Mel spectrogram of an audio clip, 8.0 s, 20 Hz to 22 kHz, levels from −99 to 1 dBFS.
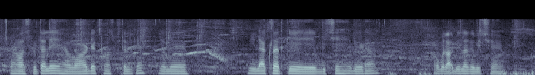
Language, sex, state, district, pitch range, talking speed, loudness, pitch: Chhattisgarhi, male, Chhattisgarh, Korba, 110-120 Hz, 155 wpm, -32 LUFS, 115 Hz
